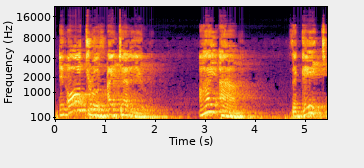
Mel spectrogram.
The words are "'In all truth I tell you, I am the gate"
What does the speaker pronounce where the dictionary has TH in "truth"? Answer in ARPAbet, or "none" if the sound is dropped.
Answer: TH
